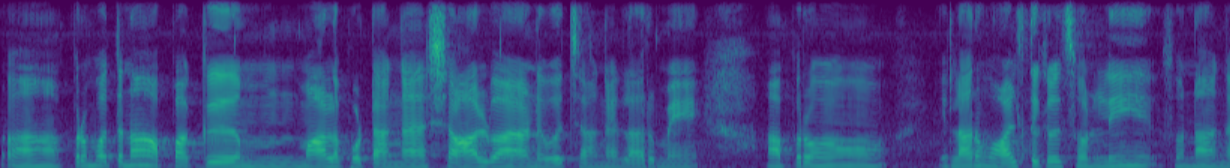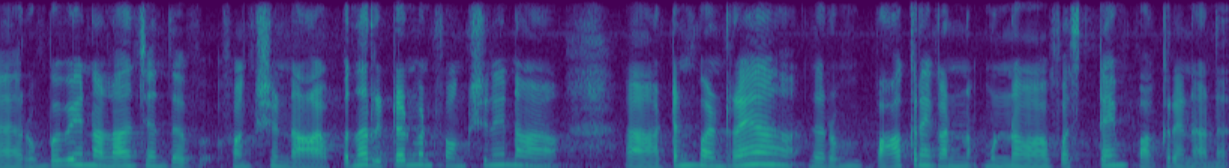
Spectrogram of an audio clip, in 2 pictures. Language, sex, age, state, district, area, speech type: Tamil, female, 30-45, Tamil Nadu, Tiruchirappalli, rural, spontaneous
